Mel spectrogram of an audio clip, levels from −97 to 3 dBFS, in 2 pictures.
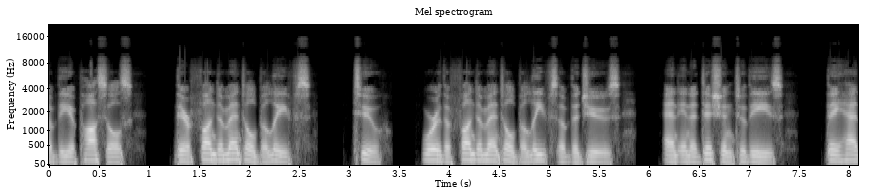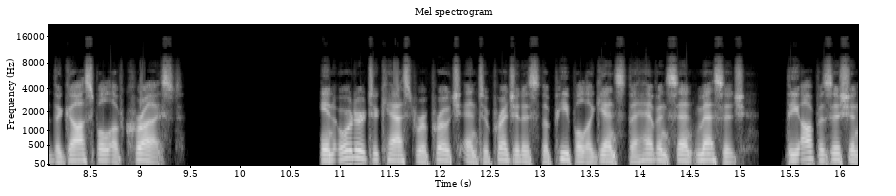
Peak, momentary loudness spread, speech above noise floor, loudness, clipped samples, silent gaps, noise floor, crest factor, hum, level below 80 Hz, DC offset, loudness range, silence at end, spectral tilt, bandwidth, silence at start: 0 dBFS; 7 LU; over 71 dB; -20 LUFS; under 0.1%; 0.97-1.21 s, 2.68-2.94 s, 3.43-3.66 s, 5.87-6.09 s, 7.49-7.72 s, 9.50-10.74 s, 15.18-15.41 s; under -90 dBFS; 20 dB; none; -44 dBFS; 2%; 2 LU; 0 s; -5 dB/octave; 9.8 kHz; 0 s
